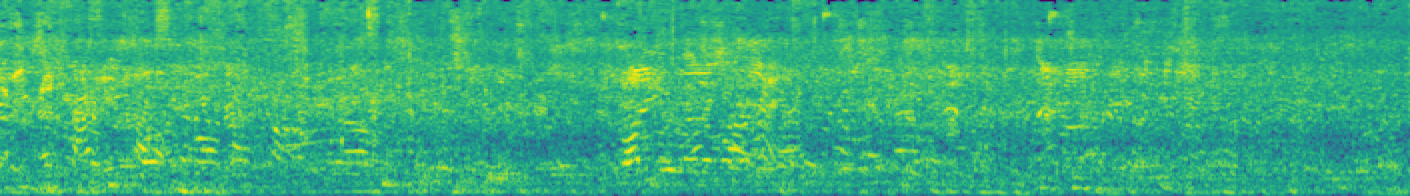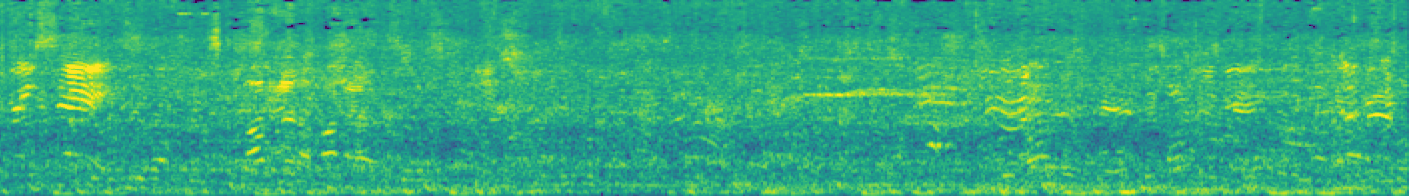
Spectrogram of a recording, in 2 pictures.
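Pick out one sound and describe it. A crowd of onlookers murmurs and chatters outdoors.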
